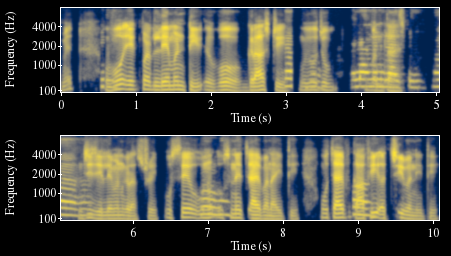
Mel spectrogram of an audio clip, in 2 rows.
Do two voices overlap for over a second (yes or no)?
no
